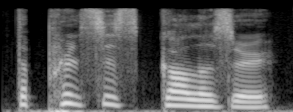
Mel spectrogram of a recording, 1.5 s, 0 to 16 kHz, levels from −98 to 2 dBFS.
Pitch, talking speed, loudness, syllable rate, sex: 220 Hz, 125 wpm, -17 LUFS, 5.2 syllables/s, female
